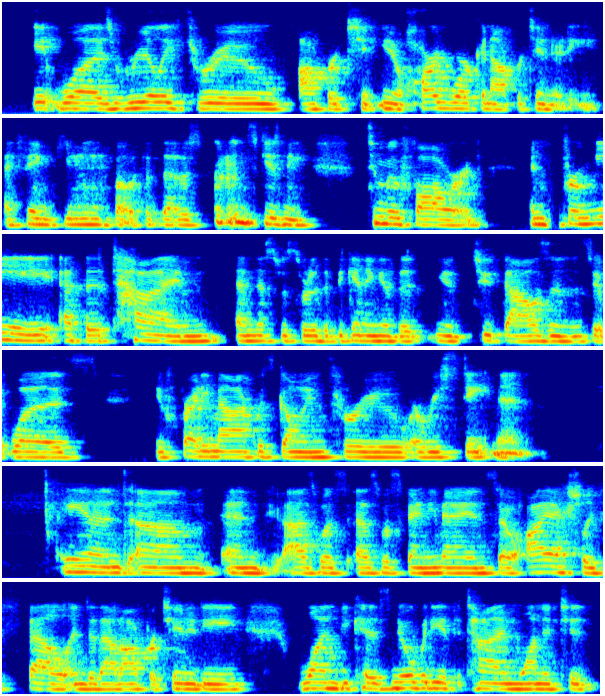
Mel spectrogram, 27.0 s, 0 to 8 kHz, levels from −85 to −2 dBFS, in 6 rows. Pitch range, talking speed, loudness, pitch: 140-155 Hz, 170 wpm, -23 LUFS, 145 Hz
